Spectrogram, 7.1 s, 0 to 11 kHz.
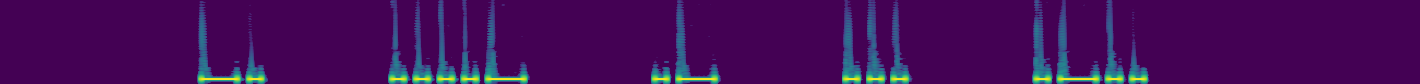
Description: Morse code, heard as a keyed tone, about 20 wpm, spaced as for 10 wpm, 700 Hz. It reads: N4ASL
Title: 095 Lesson 16g - Letter c - Call Signs 20wpm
